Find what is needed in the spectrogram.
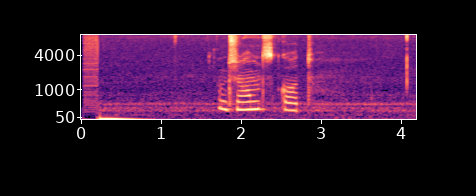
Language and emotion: Russian, sad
